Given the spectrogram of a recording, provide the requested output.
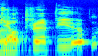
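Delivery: high, slow mocking question; high sing-song tease. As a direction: drag it out teasingly. Friend chiming in mockingly.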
